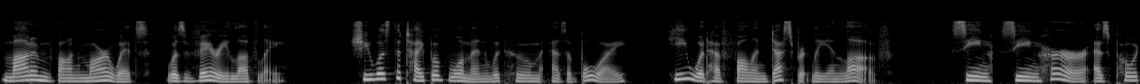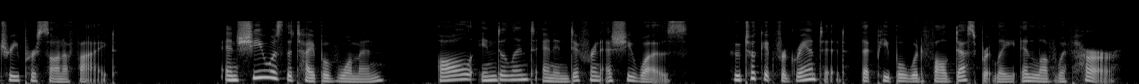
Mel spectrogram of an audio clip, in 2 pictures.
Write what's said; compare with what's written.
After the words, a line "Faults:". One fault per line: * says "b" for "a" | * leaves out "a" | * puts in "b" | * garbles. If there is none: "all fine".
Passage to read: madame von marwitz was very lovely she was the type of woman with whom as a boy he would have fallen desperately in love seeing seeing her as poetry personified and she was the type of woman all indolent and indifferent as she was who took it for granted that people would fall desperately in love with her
madame von marwitz was very lovely she was the type of woman with whom as a boy he would have fallen desperately in love seeing seeing her as poetry personified and she was the type of woman all indolent and indifferent as she was who took it for granted that people would fall desperately in love with her
Faults:
all fine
